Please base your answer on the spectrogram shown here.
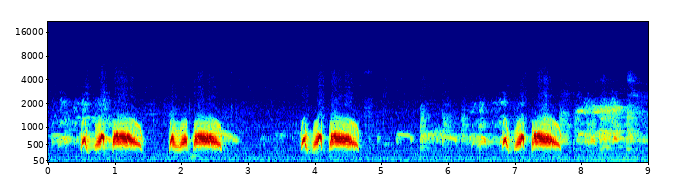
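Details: Decoy spotted dove calling insistently to attract wild doves: four rhythmic coo phrases, brief double notes then a longer warm note, with faint chirpy sounds near the end.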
